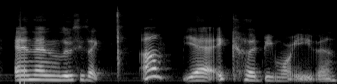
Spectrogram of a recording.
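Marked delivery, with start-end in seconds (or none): 1.4-3.3 harsh, condescending, talking-down tone. Retelling what another commenter replied online: mocking a harsh, condescending tone. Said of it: "said it in a really harsh, condescending tone".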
